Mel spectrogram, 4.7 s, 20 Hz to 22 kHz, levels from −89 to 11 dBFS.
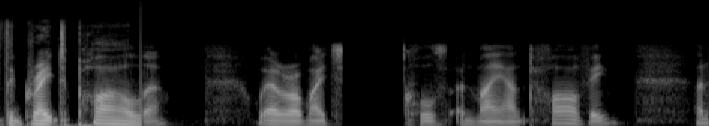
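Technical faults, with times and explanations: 0.95 to 4.73 s, input switched to a poorer device: after a brief gap of about 20 ms, the speech turns dull and boxy, with nothing above 5 kHz, and drops by roughly 10 dB. A new noise floor appears, sitting well below the speech, around 55 dB down. The narrower band, lower level and different background all point to the recording likely moving to another microphone or a headset's call profile, which carries its own response and noise.
2.29 to 2.71 s, digital broadcast dropout: the audio cuts to silence for about 416 ms and then resumes. This is the receiver muting once it could no longer decode valid data, either from losing the signal or from frames failing their checks, and staying silent until good frames returned. The length of the gap is consistent with about 13 lost frames, and whatever was transmitted during that stretch is missing rather than degraded.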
